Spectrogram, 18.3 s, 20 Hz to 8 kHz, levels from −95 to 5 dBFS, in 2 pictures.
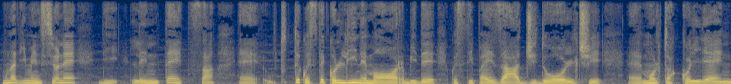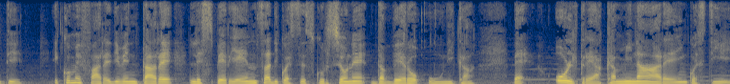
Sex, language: female, Italian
